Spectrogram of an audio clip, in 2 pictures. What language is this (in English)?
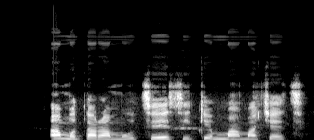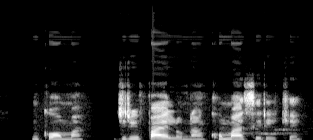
Igbo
